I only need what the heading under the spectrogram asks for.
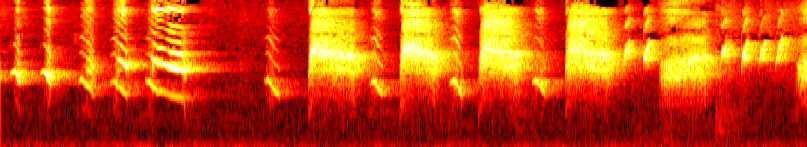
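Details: Long-tailed shrike singing hard for a tutoring recording: clear downslurred whistles and a quick descending run, a short pause, then loud harsh squawking bursts and rasping notes.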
